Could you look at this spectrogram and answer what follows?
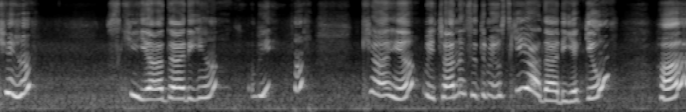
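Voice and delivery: very high, incredulous questions; indignant Uma questioning. Acted. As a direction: demand an explanation in a high voice. (हैरानी और चिढ़ भरे ऊँचे सवाल)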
